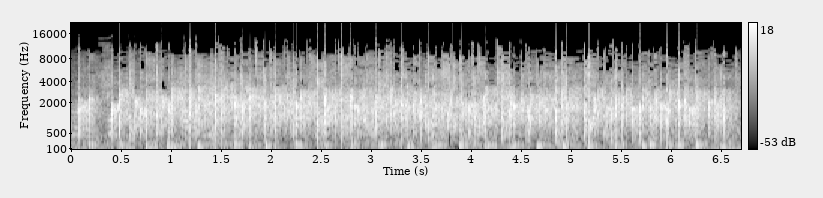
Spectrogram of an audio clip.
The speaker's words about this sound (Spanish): Aplausos y gratitudes.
